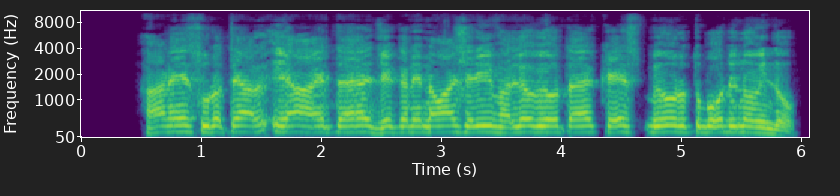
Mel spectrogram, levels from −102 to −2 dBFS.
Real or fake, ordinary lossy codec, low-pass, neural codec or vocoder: fake; AAC, 48 kbps; 9.9 kHz; vocoder, 44.1 kHz, 128 mel bands, Pupu-Vocoder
